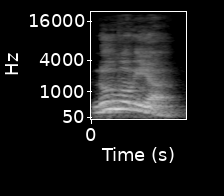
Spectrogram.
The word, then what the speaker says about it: pneumonia: 그 다음에 pneumonia 철자를 말해보세요. 그럼 N으로 시작해? 아니 P로 시작한다고. P-N-E-U pneumonia 이게 뭐야?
